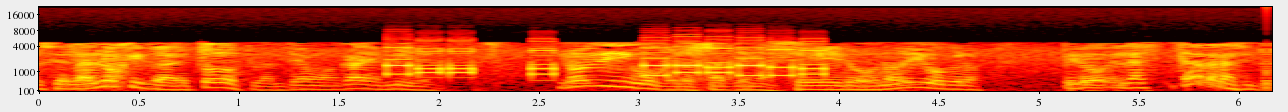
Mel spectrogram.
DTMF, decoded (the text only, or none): 9** 7 6#0657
